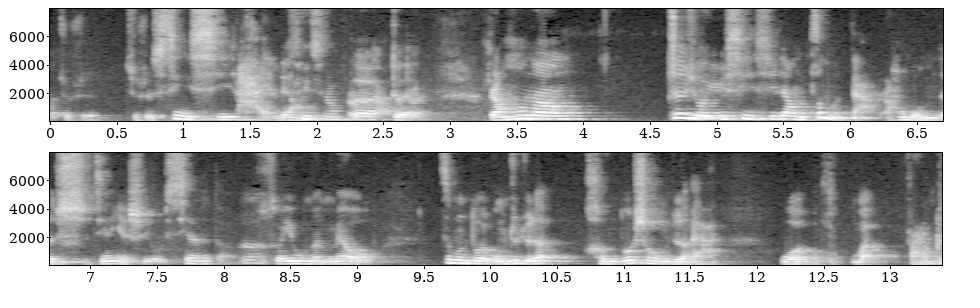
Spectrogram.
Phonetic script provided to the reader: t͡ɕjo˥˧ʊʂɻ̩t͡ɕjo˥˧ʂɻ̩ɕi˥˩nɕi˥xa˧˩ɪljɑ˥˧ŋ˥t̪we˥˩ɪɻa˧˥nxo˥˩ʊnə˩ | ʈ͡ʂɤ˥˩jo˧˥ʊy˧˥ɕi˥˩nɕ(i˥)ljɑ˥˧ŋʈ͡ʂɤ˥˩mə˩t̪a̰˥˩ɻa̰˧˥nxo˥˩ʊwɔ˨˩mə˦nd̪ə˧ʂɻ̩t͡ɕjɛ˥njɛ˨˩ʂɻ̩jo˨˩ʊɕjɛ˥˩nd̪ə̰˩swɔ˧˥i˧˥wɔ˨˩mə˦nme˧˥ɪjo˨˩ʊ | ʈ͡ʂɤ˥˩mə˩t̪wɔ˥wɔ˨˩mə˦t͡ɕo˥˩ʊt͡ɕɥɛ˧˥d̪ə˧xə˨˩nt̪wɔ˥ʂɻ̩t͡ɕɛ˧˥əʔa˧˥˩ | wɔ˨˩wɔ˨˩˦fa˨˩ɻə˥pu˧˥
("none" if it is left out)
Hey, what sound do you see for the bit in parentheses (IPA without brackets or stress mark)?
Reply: i˥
